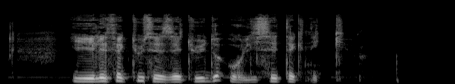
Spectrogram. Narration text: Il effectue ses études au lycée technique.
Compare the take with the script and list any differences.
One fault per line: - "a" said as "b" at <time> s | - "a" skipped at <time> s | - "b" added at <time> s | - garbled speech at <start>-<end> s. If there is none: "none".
none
